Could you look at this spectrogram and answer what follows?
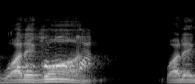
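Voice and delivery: slow, loud Jamaican greeting; Jamaican accent. Shown as a demonstration. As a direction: drag it out in Jamaican style. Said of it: "Or can you do Jamaican?".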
